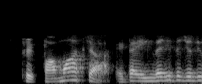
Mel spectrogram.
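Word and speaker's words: FAMACHA: এটা আমাদের কাছে একটা নতুন একটা শব্দ ফামাচা এটা ইংরেজিতে যদি উচ্চারণ করি এফ এম এ সি এইচ এ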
